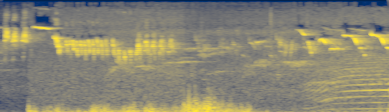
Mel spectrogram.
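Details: Cows walking around low and shuffle, ending in a deep harmonic moo, with small birds chirping above.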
